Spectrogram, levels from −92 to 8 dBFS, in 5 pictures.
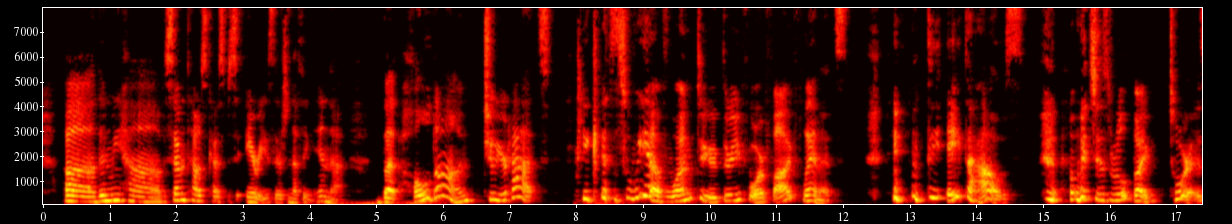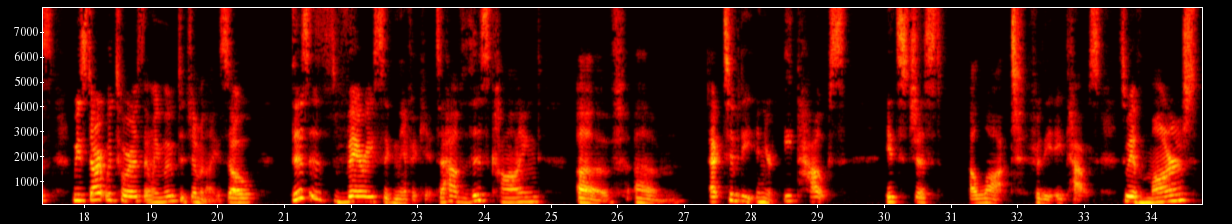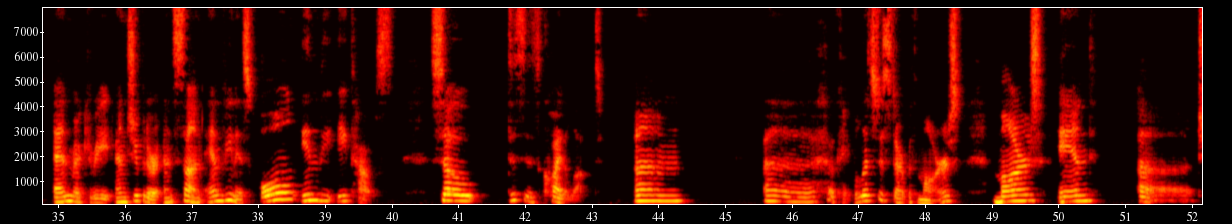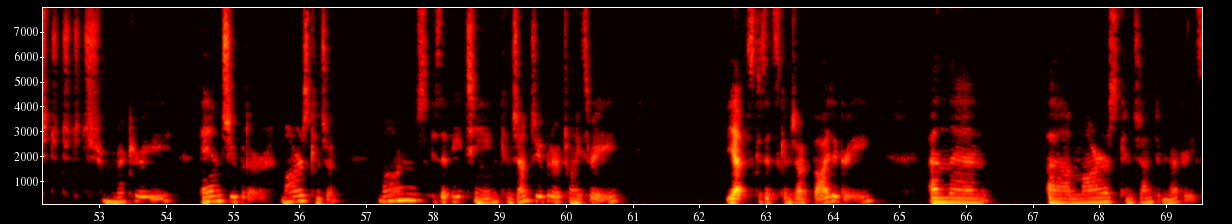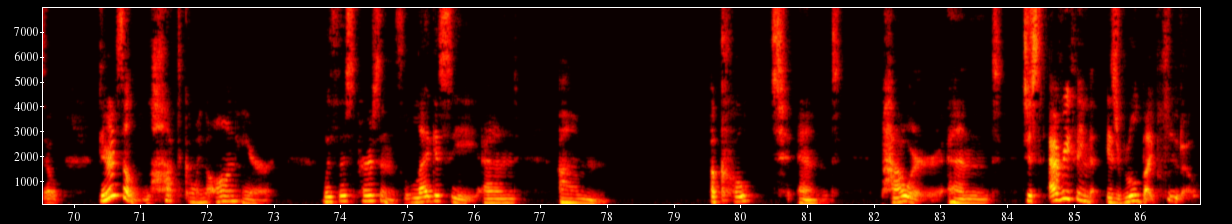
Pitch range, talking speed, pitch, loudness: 180-260 Hz, 105 wpm, 220 Hz, -26 LUFS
